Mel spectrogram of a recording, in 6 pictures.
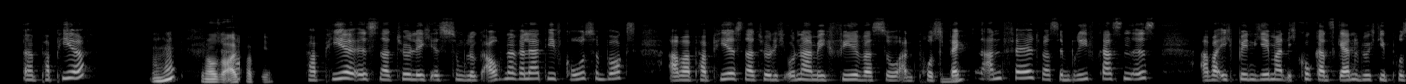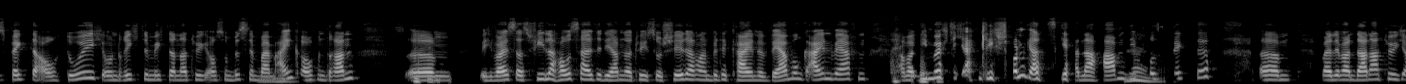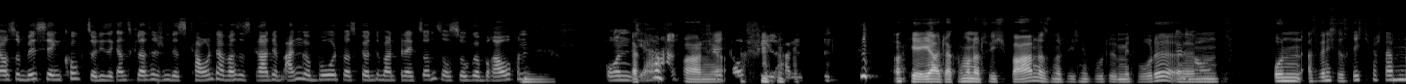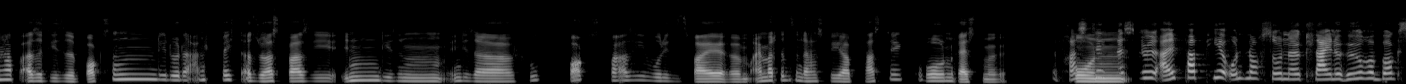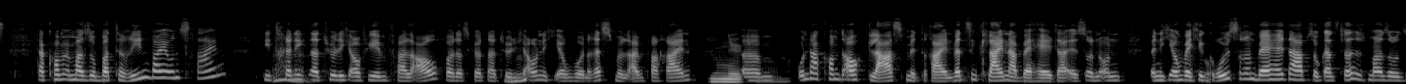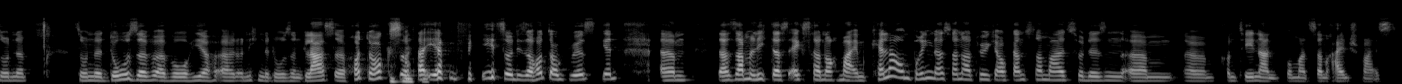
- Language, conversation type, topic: German, podcast, Wie handhabst du Recycling und Mülltrennung zuhause?
- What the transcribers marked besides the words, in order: chuckle; giggle; laughing while speaking: "die möchte ich eigentlich schon ganz gerne haben, die Prospekte"; chuckle; "Plastik" said as "Prastik"; unintelligible speech; chuckle; laughing while speaking: "oder irgendwie"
